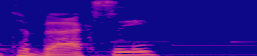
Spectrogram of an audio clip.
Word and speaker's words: tabaxi: Now the race, if you want one that's a little bit closer to what you are you familiar with a tabaxi? I don't know how to pronounce it.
